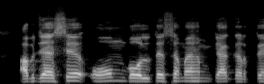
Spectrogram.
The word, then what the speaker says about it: ओम: ये जो माँ है, इस माँ से इस ओ का उच्चारण कैसा होना चाहिए, 3 गुना ज्यादा होना चाहिए, और ये जो माँ है इसका उच्चारण कम होना चाहिए। अब जैसे ओम बोलते समय हम क्या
